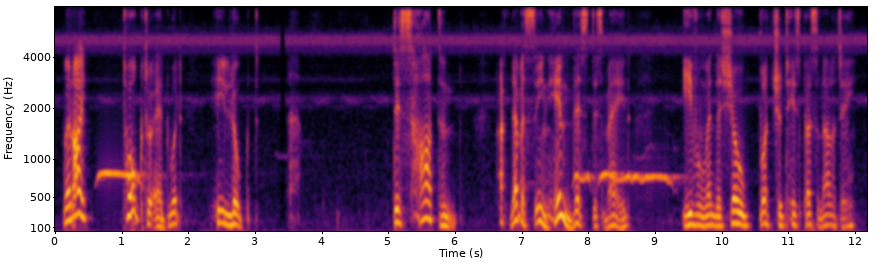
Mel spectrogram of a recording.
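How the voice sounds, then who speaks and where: In a put-on character voice at a low-to-middle pitch, the speaker moves at a moderate pace with long, frequent pauses. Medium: audio drama.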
